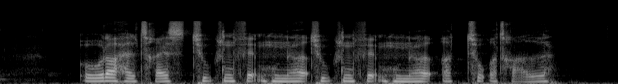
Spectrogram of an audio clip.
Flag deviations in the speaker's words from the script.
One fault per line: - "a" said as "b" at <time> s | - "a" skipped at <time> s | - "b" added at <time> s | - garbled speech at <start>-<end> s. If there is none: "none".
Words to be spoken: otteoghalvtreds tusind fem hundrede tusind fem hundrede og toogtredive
none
